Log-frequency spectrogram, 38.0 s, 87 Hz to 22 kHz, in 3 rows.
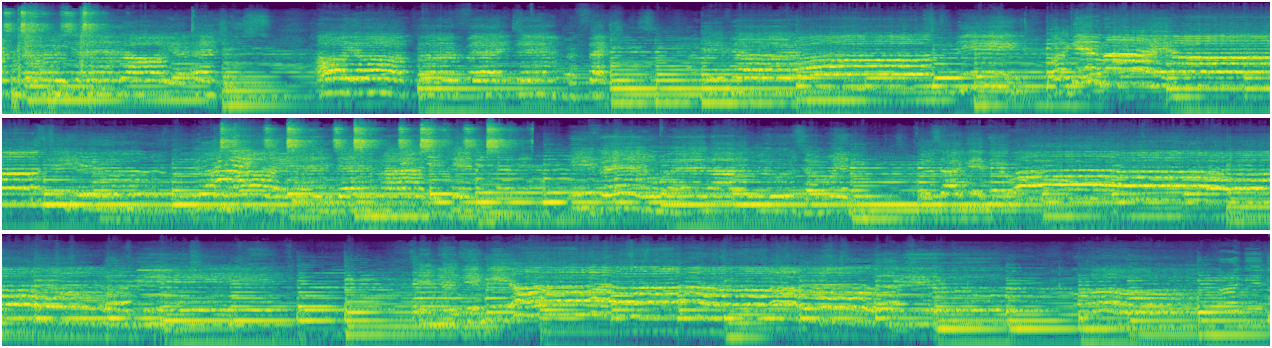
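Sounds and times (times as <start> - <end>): held musical accompaniment: 0.0 - 6.0, 7.0 - 21.1
choir singing sustained chords: 0.0 - 28.4, 29.3 - 38.0.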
